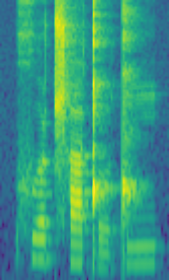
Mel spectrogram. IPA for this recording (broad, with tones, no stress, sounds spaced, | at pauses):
xʷ ɤ˦ ʈ͡ʂʰ a˦ ǃ ʊː˨ ǃ i˦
